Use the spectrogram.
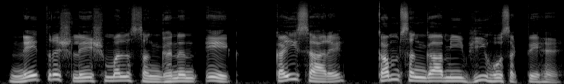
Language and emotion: Hindi, neutral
